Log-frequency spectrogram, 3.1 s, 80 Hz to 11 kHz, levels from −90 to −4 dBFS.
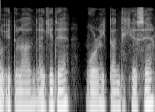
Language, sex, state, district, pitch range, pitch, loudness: Nagamese, male, Nagaland, Kohima, 100-110 Hz, 105 Hz, -18 LUFS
